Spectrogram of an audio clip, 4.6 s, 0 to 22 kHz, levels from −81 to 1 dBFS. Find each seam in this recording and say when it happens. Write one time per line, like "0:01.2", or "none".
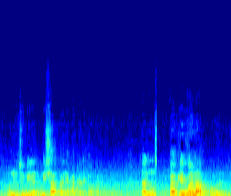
0:03.1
